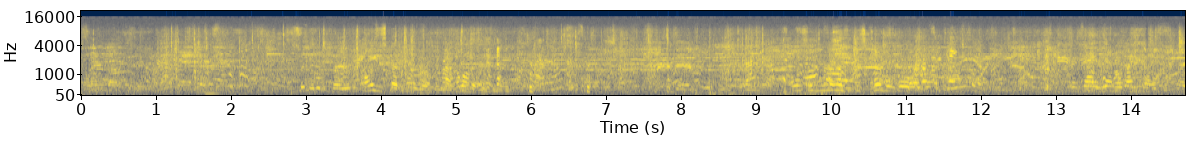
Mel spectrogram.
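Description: A crowd of men and women chatters all around outdoors.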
